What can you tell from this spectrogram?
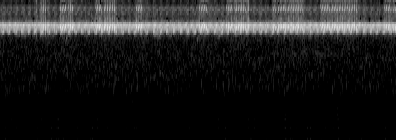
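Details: Australian crickets at a riverside sunset in summer, Welford National Park on the Barcoo River, Queensland outback: unbroken shrill high-pitched trilling, overlaid with short bursts of an even higher pulsing chirp repeating irregularly.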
